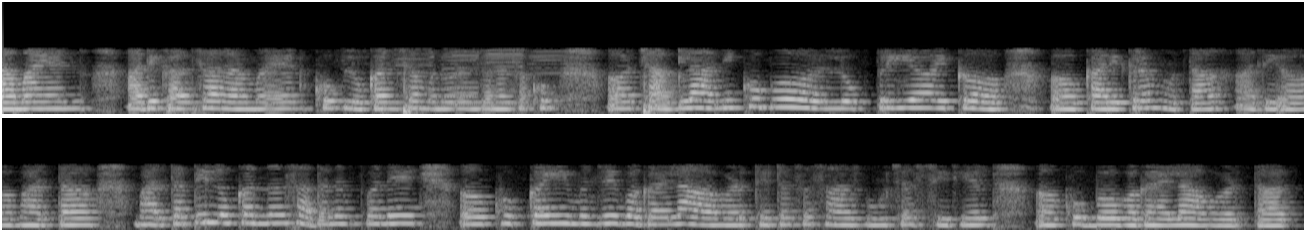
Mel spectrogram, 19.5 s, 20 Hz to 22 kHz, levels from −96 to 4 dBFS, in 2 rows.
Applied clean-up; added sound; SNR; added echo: none; Harmonica; 19 dB; reverberation time 0.3 s.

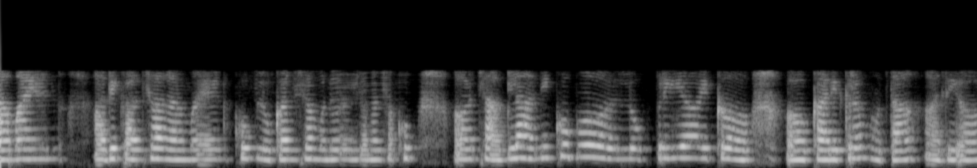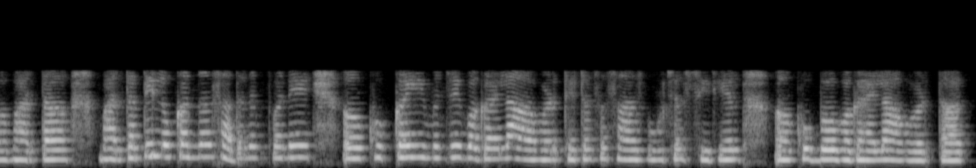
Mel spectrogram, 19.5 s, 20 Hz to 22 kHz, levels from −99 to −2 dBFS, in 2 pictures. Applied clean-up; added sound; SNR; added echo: neural mask model DeepFilterNet 3.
